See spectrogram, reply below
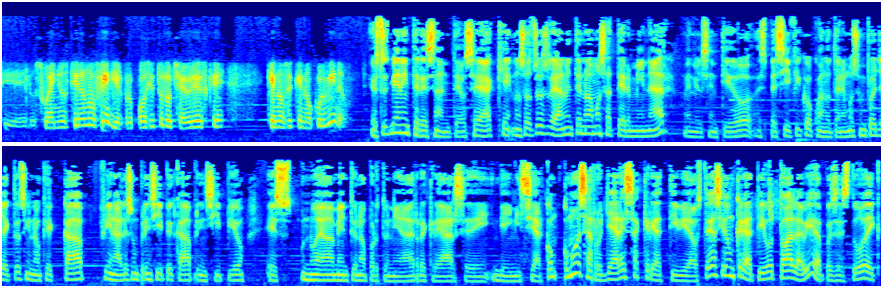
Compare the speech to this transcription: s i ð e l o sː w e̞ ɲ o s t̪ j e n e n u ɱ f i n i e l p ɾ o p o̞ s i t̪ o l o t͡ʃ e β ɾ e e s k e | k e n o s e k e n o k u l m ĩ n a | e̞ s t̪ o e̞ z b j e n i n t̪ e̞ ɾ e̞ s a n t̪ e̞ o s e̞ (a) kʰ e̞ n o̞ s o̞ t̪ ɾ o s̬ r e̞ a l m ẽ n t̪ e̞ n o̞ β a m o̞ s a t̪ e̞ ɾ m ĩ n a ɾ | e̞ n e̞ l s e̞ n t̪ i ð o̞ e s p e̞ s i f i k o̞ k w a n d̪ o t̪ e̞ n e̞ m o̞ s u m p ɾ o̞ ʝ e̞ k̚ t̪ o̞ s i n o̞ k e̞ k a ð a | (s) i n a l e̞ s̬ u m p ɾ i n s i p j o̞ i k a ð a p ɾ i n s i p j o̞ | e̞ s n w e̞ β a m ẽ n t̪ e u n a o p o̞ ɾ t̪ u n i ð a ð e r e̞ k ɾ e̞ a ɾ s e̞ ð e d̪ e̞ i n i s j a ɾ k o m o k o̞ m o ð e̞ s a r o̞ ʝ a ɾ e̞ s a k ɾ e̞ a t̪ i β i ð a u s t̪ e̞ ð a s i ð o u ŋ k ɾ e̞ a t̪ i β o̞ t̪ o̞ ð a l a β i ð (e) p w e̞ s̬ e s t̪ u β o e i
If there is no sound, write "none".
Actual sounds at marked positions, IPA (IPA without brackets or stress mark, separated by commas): a, f, a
